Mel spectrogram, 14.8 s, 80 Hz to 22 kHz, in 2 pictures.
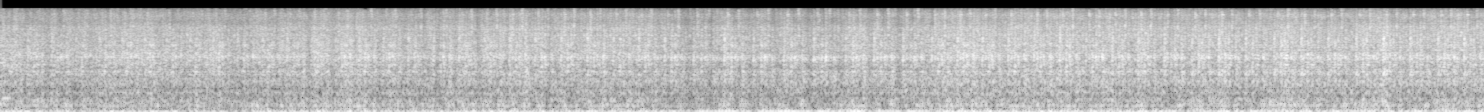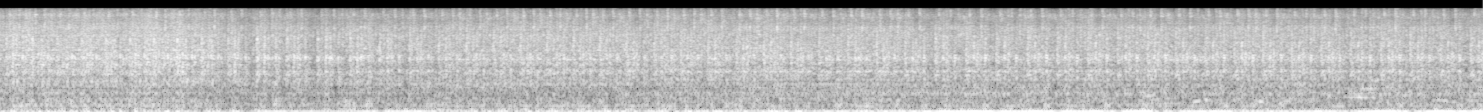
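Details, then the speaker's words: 1970 Cutlass with a 6.0 LS, 4L80E and sloppy stage 2 cam, idling on a base tune: a rough loping idle with a light uneven tick on top. The tuner says the cam sounds good but the lifters are loud; lifter noise suspected, not confirmed. "so i told him earlier i was like sounds good you know the cam sounds good but i tell them the lifters are loud"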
